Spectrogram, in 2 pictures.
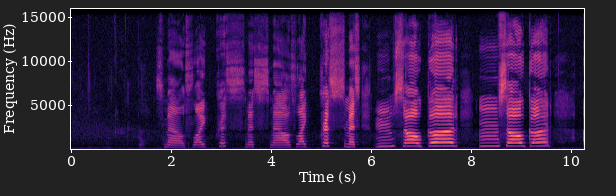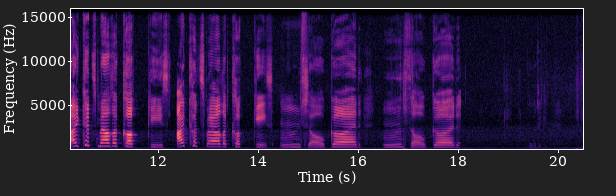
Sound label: singing class xmas song, preschool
